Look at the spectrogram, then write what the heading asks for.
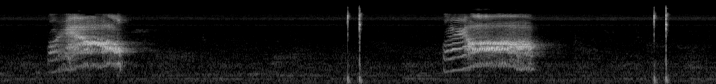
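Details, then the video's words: Lure recording of a Sumbawa black-naped oriole: two nasal, cat-like squalls roughly four seconds apart, each about seven-tenths of a second long, with faint sharp clicks between them. "Pancingan suara burung kepodang SUMBAWA"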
